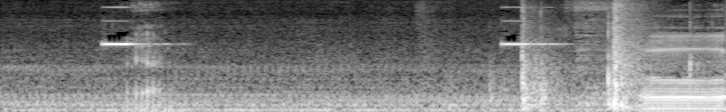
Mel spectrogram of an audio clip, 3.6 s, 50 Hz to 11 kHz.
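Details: Short electronic beeps over room noise and machine hum from a new Philips Respironics oxygen concentrator, being checked for oxygen purity (about 97–98%) with an Envitec oxygen monitor; device alarm, apparently from the removed humidifier bottle.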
